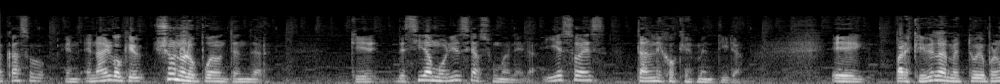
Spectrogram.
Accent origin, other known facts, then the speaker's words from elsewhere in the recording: Mar del Plata, Buenos Aires Province, Argentina; also born or lived in Vicente López / Luján; Me crié acá hasta los 18, me fui a La Plata.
